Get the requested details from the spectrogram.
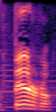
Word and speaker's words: perro: So, um, for example, for example, the word um, per- perro, which I still kind of am working on perro. It's spelled P E R R O. If my native Spanish speaker friends, they always joke with me about my double R and they're like, oh my gosh, gringa.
